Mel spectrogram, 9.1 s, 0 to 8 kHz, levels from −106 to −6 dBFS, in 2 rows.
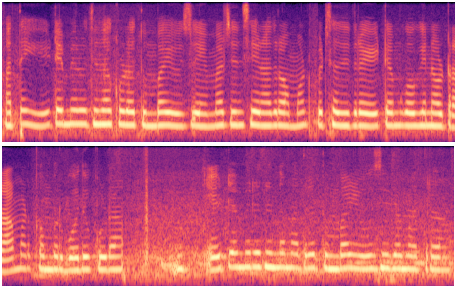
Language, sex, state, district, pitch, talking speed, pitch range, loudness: Kannada, female, Karnataka, Raichur, 250 Hz, 165 wpm, 245-265 Hz, -12 LUFS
